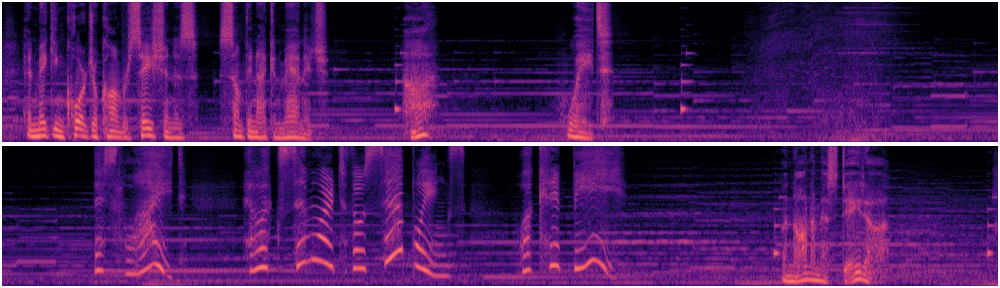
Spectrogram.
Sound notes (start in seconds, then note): none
